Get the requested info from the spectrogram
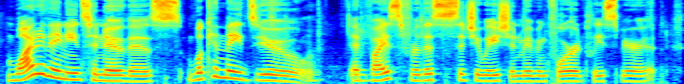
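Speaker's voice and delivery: ordinary delivery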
